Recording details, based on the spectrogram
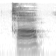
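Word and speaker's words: ق: Lihat di sini ya, yaitu qaf, cuma satu huruf. Qaf, pangkal lidah. Ya. Qaf, qaf, qaf. Itu cara bacanya diulang-ulang ya.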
